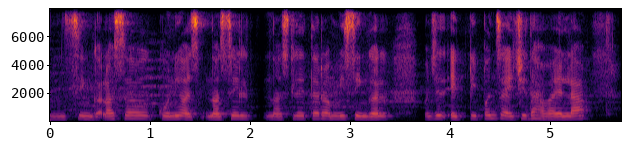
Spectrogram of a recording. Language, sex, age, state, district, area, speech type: Marathi, female, 30-45, Maharashtra, Wardha, rural, spontaneous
